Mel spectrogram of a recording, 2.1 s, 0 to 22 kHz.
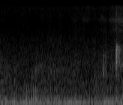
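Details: Alabama kitten purring close-up at home, 7 February 2018: an unbroken low rumbling purr, ending with a sharp click near the close.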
